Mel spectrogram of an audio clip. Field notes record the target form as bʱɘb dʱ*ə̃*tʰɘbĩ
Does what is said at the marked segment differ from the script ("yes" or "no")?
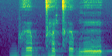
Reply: no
